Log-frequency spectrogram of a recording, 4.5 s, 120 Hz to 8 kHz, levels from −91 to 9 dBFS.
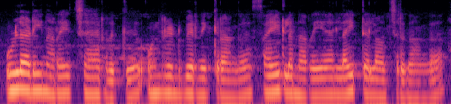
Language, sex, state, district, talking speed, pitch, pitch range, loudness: Tamil, female, Tamil Nadu, Kanyakumari, 170 wpm, 180 Hz, 165-185 Hz, -19 LUFS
